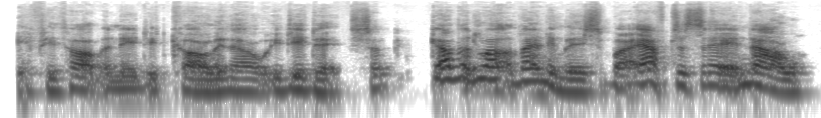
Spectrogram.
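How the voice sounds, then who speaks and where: A middle-aged man with a Yorkshire accent, hoarse from losing his voice, talking bluntly as a farmer guest in a casual chat. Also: on the high side, very animated, fast talker, fairly bright tone. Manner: plain-spoken, no-nonsense.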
